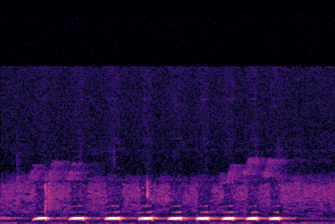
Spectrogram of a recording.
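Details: White-eared brown dove during a trapping attempt: a clear, loud series of nine rising hooting notes, about three per second, each swelling then fading, with little background noise.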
